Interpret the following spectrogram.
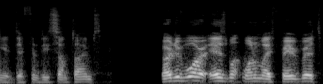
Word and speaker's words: Gardevoir: I'm kind of a fan of uh Giv Gardevoir. That's how you pronounce your name. I I don't know why I keep pronouncing it differently sometimes. Gardivoir is one of my favorites because of the uh of just psychic abilities.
